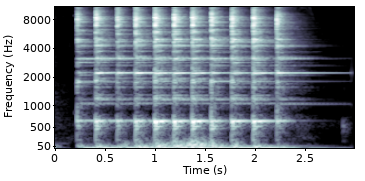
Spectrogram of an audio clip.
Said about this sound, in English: That is me hitting a colander with a spoon.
